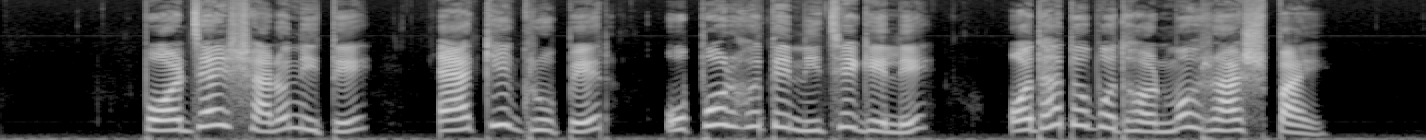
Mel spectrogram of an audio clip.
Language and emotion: Bengali, neutral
